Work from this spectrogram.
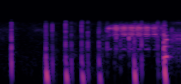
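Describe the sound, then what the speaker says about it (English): Sheep in the Minecraft video game bleat in a quick run of short, bleating calls, faint and close, with no talking over them. "I'm sorry, sheep, you have to go."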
